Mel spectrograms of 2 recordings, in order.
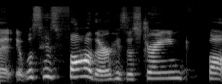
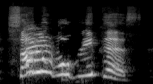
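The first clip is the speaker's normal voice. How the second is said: laughing; 8 semitones higher, 7 dB louder than usual. Real, not acted. Laughing at own joke.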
